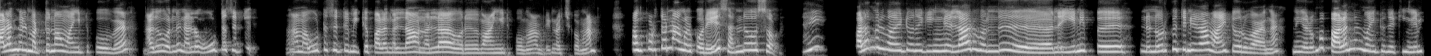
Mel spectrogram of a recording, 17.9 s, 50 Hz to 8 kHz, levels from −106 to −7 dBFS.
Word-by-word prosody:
பழங்கள் 360 +6 +5
மட்டும்தான் 325 +2 0
வாங்கிட்டு 255 +2 -3
போவேன். 240 - -2 0.3
அதுவும் 295 +4 -2
வந்து 310 +5 -5
நல்ல 270 +3 -1 0.2
ஊட்டச்சத்து 360 0 -5 0.6
ஆமா 275 -3 -2
ஊட்டச்சத்து 355 0 -5
மிக்க 285 +1 -5
பழங்கள் 240 0 0
தான் 260 -1 +4
நல்லா 260 +3 +3 0.2
ஒரு 215 -1 -4 0.2
வாங்கிட்டு 215 0 -3
போவேன் 195 +2 -7
அப்டின்னு 200 +1 -10
வச்சுக்கோங்களேன். 200 - -6 0.4
அவங்க 365 -1 +2
குடுத்தோனே 460 +5 -2
அவங்களுக்கு 315 - +1
ஒரே 215 - +5 0.2
சந்தோஷம். 340 +3 -1 0.4
''ஏ - - 0 0.5
பழங்கள் 450 +8 +3
வாங்கிகிட்டு 345 0 +1
வந்துக்கிங்க. 315 -1 0
எல்லாரும் 370 +3 +4
வந்து 305 +4 -1 0.6
அந்த 250 +2 0
இனிப்பு 315 -2 +1 0.5
இந்த 290 -2 -5
நொறுக்கு 330 +6 -2
தீனி 355 0 +2
தான் 365 -4 +4
வாங்கிட்டு 300 +1 +2
வருவாங்க. 215 -5 -2 0.3
நீங்க 270 -2 -3
ரொம்ப 485 - -3
பழங்கள் 360 +8 +5
வாங்கி 295 -1 -3
வந்துருக்கீங்களே 275 0 -3
300 Hz, 145 wpm, -24 LUFS, 250-350 Hz, 0.6 s, பழங்கள்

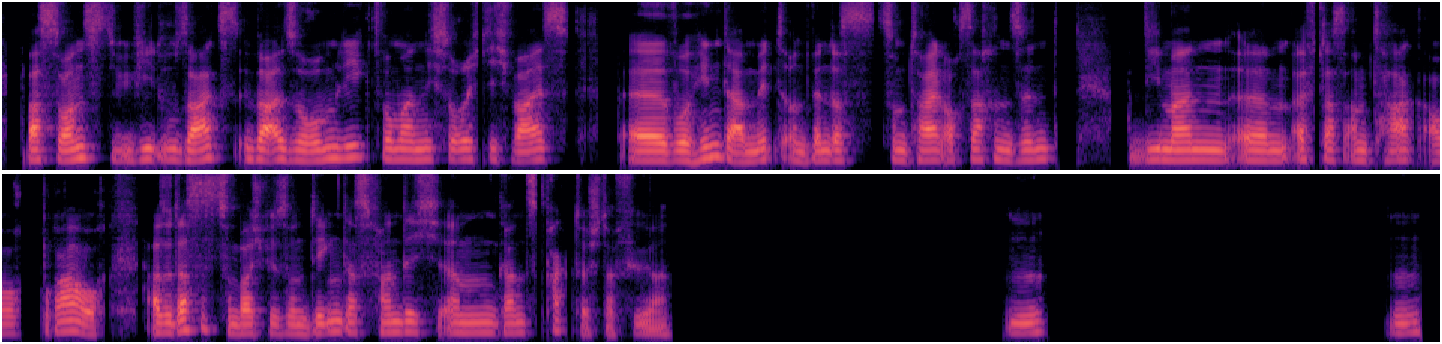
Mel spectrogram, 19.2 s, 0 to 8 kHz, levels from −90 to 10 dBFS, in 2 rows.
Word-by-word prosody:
Was 125 0 +5
sonst, 140 +5 +2
wie 135 +3 -3
du 130 - -5
sagst, 130 +5 +4
überall 135 -1 +5
so 125 -2 -1
rumliegt, 145 +6 -1
wo 135 - +1
man 130 -1 +1
nicht 135 +1 -3
so 130 -1 -3
richtig 130 0 -4
weiß, 125 +3 +1 0.4
äh, 120 -1 +8
wohin 120 +7 +2
damit 115 -1 +2
und 110 -3 -6
wenn 120 - 0
das 120 0 -4
zum 125 -1 -5
Teil 125 +1 +3
auch - - -3
Sachen 130 -2 -3
sind, 130 +3 -4 0.5
die 130 +1 -3
man, 125 -1 +3
ähm, 120 0 +1
öfters 125 0 -3
am 120 0 -4
Tag 120 +2 -3
auch 110 0 -4
braucht. 125 -7 +2 0.2
Also, 120 - +2
das 145 +5 +3
ist 160 -1 -7
zum 110 -7 -4
Beispiel 110 0 0
so 110 +1 -7
'n 105 - -4
Ding, 115 +4 -1
das 125 -2 -4
fand 125 0 -3
ich, 125 -1 -4
ähm, 120 0 -2
ganz 120 +2 -4
praktisch - - -10
dafür. - - -9 2.3
Mhm. 115 +2 -3 2.3
Mhm. 115 +2 -6
125 Hz, 155 wpm, -28 LUFS, 120-130 Hz, 2.3 s, äh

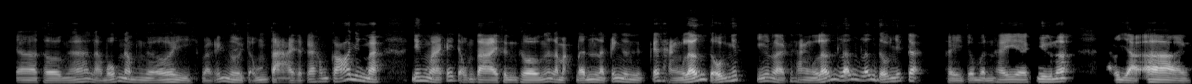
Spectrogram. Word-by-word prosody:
Ờ, 100 -1 -2
thường 95 0 -1
á 120 +6 -5
là - - -7
4-5 110 -10 -4
người, 100 0 -2
và 90 - -8
cái - - -9
người 110 -9 -3
trọng 105 +3 -8
tài 95 -2 -1
thật - - -9
ra 125 - -2
hông 135 +2 -8
có 135 +8 +1
nhưng 190 -7 -3
mà - - +3 0.3
nhưng 175 - -3
mà - - +2
cái 185 +1 -4
trọng 120 - -5
tài 105 -3 +5
thường 105 +1 -6
thường 105 0 +4
á - - -4
là - - -2
mặc 105 - -6
định 105 +5 0
là 100 - -1
cái 150 - -4
người 110 -7 -4
cái - - 0
thằng 95 +2 -4
lớn 225 - +8
tuổi 135 - +3
nhất, 200 +6 -6
kiểu 140 - -6
như 160 - -3
là, - - 0
cái - - -17
thằng 105 -2 -4
lớn 230 - +3
lớn 220 +3 +2
lớn 195 +3 0
tuổi - - +2
nhất 160 +2 -5
đó, 175 - +3 0.3
thì 90 -2 -5
tụi - - -2
mình 95 -2 -5
hay, 110 0 0
ơ, 110 - +3
kêu 125 -1 0
nó, 140 +2 +5
là - - -11 0.4
bây 110 - -3
giờ, - - +6
ờ 110 -3 +8
110 Hz, 290 wpm, -26 LUFS, 100-140 Hz, 0.4 s, lớn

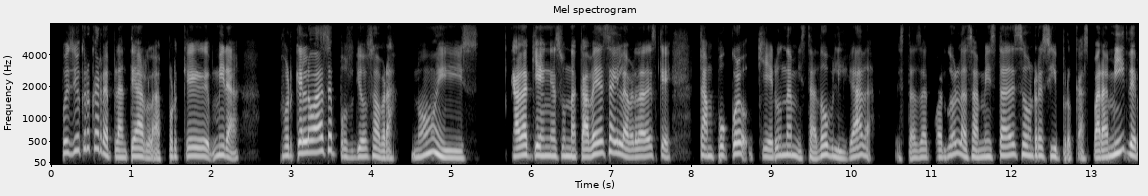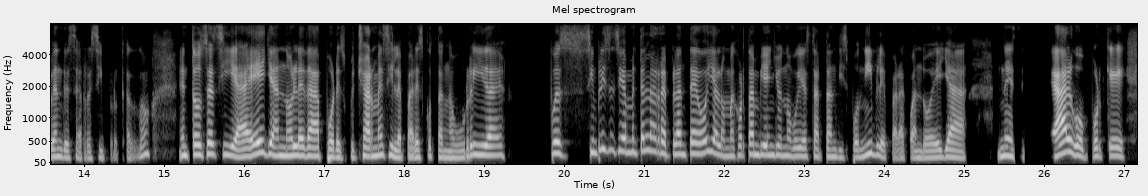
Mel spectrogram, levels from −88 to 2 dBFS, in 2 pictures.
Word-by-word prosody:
Pues 250 -1 -1
yo 295 +3 -2
creo 345 +2 -5
que 345 - -2
replantearla, 170 - 0
porque, 170 +3 -1
mira, 170 -8 0 0.5
¿por 195 +1 -4
qué 240 - +4
lo 255 +1 +5
hace?, 290 +3 +3
pues 165 -7 -6
Dios 170 +1 -1
sabrá, 150 -6 -1
¿no?, 220 - 0
y 150 -7 +3
s 135 -2 -10 0.4
cada 185 +3 +6
quien 190 0 +3
es 180 0 -2
una 170 -2 +1
cabeza 235 +11 +3
y 240 - +3
la 170 -7 +3
verdad 170 +2 +2
es 185 - -4
que 165 -4 -3 0.3
tampoco 195 +5 0
quiero 170 +2 -2
una 205 +1 +1
amistad 165 -4 -2
obligada, 175 0 0 0.2
¿estás 145 +1 -7
de 160 - -1
acuerdo?, 160 +6 -4
las 200 -9 -1
amistades 170 +6 0
son 200 -3 0
recíprocas, 165 -7 -3
para 150 +2 +3
mí 240 - +4
deben 170 -4 +3
de 150 - -3
ser 135 -2 -9
recíprocas, 135 +2 -11
¿no?, 205 +6 -4 0.3
entonces, 210 +3 +2
si 210 -5 +1
a 165 +2 +4
ella 225 -1 +5
no 185 0 +2
le 190 -1 +5
da 180 -1 +3
por 160 -1 0
escucharme, 175 +7 0
si 200 - -1
le 145 -3 +1
parezco 155 +3 -3
tan 145 -4 -4
aburrida, 195 +7 0 0.6
pues, 235 -7 +1
simple 265 - -4
y - - -12
sencillamente 280 -2 -2
la 295 -2 -2
replanteo 225 +1 0
y 270 - -3
a 230 - 0
lo 200 - -2
mejor 180 +3 -5
también 205 -2 +1
yo 200 -1 -2
no 185 -1 -3
voy 175 0 -2
a 175 - -1
estar 170 -1 -6
tan 165 -1 -3
disponible 155 +6 -3
para - - -8
cuando 145 0 -4
ella 150 -1 0 0.4
necesite 175 -4 -1 0.3
algo, 220 - +6
porque 175 0 -2
180 Hz, 185 wpm, -23 LUFS, 160-210 Hz, 0.6 s, cada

